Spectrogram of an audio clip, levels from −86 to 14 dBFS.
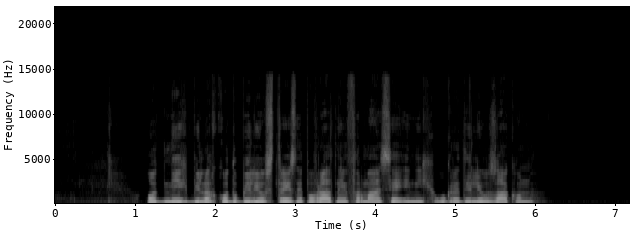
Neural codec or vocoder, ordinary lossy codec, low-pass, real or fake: none; none; 14.4 kHz; real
